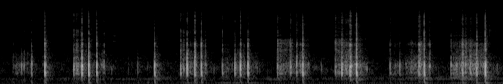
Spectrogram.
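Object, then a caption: Small cardboard box. A small, hollow, rectangular brown kraft cardboard box is held in both hands close to a mini mic while fingertips and nails scratch and rub its surface. Short bursts of dry, papery scratching and crinkling come in quick clusters with brief pauses between them, and sharp clicks of the nails are mixed in.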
